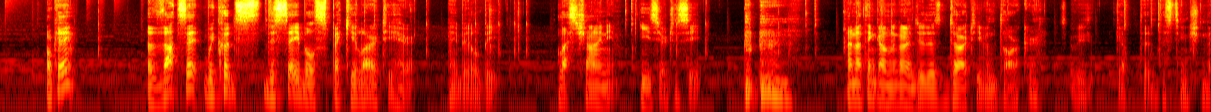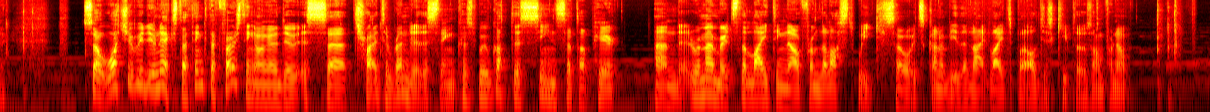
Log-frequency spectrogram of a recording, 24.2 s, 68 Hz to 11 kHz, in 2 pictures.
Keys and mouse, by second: 0.3-0.7 middle drag, 2.4-3.7 drag, 4.0-4.5 middle drag, 4.7 shift+middle drag, 5.0 middle drag, 6.0 drag, 6.5 middle drag, 7.2 middle click, 7.8 click, 8.2 Tab, 8.5 a, 9.6 g, 11.6 middle click, 12.1 Tab, 12.4 middle drag, 13.2 shift+middle drag, 13.9 middle drag, 15.2-15.7 middle drag, 23.5 ctrl+s.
